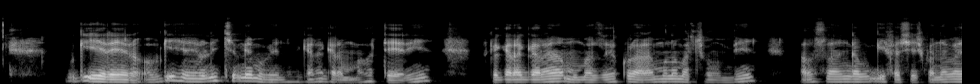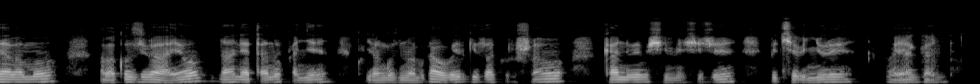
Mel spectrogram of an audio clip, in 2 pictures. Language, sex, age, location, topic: Kinyarwanda, male, 25-35, Nyagatare, finance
